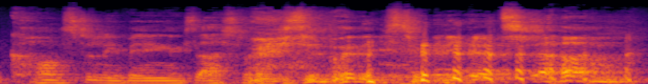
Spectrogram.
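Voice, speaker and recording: A man's voice: medium pitch, huge pitch swings, normal speed, a crowd in the background. A man in casual banter, speaking as a player in a tabletop game. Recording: echoey room, clear background noise.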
